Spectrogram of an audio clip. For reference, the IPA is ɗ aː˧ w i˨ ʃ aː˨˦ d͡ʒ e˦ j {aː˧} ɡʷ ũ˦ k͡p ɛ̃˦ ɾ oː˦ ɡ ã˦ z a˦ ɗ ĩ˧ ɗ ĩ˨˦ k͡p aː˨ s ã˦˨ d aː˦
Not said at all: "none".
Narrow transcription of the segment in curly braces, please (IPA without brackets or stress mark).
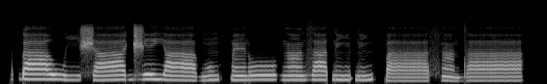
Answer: aː˦˨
